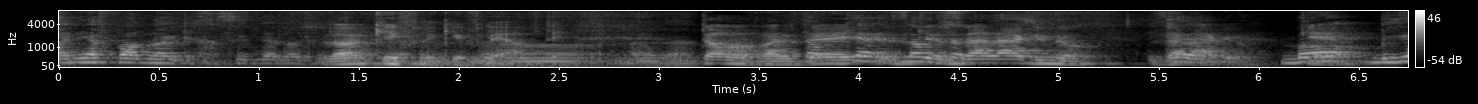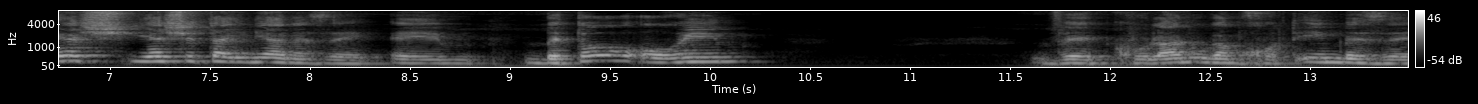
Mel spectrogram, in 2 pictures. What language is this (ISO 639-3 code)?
heb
